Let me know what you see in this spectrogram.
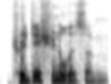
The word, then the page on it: traditionalism: American English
